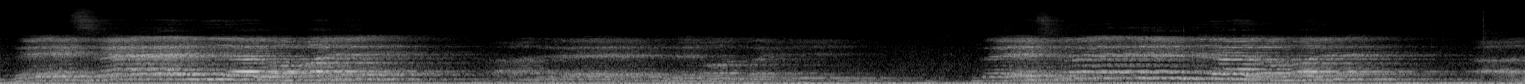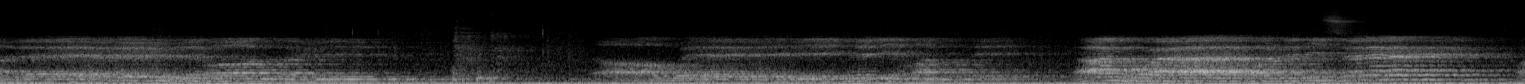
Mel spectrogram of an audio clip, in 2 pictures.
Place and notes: Edinburgh. Church of St Mary. Applause. - Edinburgh. Church of St Mary. Singer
